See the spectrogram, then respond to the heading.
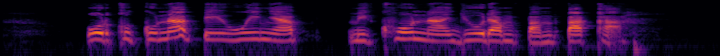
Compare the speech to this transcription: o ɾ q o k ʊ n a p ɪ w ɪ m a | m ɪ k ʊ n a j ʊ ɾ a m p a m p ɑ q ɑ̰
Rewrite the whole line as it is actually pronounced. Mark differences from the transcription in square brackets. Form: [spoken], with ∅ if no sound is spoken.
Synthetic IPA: o ɾ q o k ʊ n a p ɪ w ɪ [ɲ] a | m ɪ [kʰ] ʊ n a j ʊ ɾ a m p a m p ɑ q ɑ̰

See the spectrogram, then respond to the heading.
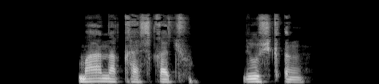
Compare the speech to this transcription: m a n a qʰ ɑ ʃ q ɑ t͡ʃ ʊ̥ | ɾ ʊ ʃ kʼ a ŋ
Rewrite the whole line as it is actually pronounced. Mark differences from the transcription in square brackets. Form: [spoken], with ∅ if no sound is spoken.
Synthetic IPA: m a n a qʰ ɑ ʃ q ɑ t͡ʃ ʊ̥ | [ʎ] ʊ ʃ kʼ a ŋ

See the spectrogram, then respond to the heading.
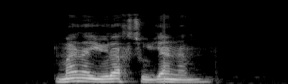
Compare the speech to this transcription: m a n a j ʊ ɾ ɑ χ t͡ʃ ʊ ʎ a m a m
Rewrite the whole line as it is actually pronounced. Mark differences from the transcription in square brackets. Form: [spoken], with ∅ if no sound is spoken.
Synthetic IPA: m a n a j ʊ ɾ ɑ χ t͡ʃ ʊ [j] a [n] a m

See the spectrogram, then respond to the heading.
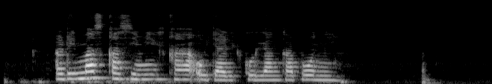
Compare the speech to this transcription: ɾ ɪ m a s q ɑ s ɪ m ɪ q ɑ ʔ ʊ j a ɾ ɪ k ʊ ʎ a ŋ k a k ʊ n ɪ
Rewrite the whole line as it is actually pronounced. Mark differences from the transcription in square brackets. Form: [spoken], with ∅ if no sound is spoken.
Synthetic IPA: ɾ ɪ m a s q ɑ s ɪ m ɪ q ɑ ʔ ʊ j a ɾ ɪ k ʊ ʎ a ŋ k a [p] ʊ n ɪ

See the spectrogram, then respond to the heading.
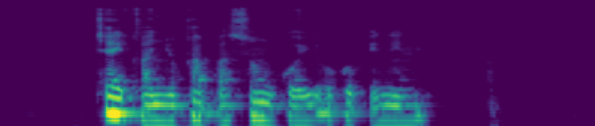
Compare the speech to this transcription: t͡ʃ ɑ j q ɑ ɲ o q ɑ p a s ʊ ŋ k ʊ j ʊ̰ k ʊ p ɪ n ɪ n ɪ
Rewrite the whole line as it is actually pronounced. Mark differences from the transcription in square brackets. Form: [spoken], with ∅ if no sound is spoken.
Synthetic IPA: t͡ʃ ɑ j q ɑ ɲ o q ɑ p a s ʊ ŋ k ʊ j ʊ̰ k ʊ p ɪ n ɪ n ɪ

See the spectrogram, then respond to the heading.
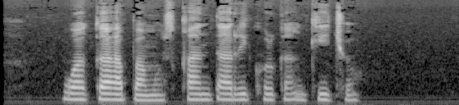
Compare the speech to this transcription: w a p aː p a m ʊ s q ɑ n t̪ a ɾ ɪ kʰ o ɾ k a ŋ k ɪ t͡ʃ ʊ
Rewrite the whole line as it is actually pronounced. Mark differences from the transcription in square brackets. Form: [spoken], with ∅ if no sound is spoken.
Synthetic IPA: w a [k] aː p a m ʊ s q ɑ n t̪ a ɾ ɪ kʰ o ɾ k a ŋ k ɪ t͡ʃ ʊ

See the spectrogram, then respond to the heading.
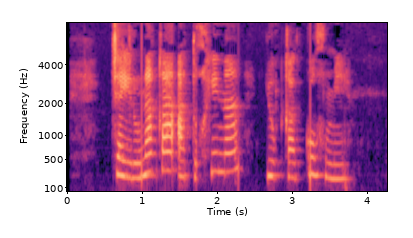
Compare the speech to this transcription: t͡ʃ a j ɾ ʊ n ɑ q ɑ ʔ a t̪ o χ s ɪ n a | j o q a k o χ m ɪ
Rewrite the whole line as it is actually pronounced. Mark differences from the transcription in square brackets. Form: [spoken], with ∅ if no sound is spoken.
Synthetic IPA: t͡ʃ a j ɾ ʊ n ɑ q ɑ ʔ a t̪ o χ [h] ɪ n a | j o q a k o χ m ɪ

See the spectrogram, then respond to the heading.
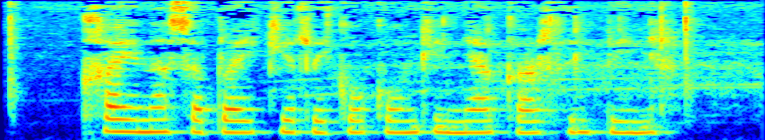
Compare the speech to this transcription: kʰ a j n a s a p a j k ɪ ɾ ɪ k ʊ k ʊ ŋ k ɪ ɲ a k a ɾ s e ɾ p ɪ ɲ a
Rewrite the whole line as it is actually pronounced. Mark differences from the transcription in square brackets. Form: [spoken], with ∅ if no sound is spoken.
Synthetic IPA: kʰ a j n a s a p a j k ɪ ɾ ɪ k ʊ k ʊ ŋ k ɪ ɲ a k a ɾ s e [l] p ɪ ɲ a

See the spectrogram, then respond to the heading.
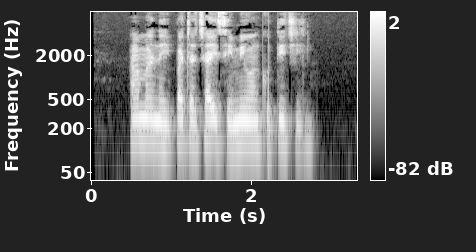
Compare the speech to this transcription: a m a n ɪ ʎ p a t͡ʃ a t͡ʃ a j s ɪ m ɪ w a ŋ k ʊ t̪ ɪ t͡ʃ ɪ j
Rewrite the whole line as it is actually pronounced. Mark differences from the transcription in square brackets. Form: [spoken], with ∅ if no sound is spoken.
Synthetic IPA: a m a n ɪ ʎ p a t͡ʃ a t͡ʃ a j s ɪ m ɪ w a ŋ k ʊ t̪ ɪ t͡ʃ ɪ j

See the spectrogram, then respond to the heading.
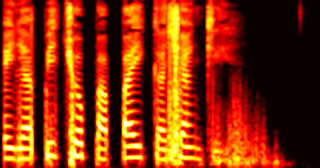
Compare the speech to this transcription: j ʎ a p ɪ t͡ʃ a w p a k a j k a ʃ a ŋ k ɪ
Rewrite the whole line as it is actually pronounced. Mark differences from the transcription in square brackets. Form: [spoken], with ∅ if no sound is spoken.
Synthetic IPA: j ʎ a p ɪ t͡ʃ a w p a [p] a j k a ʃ a ŋ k ɪ

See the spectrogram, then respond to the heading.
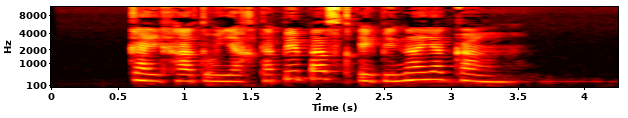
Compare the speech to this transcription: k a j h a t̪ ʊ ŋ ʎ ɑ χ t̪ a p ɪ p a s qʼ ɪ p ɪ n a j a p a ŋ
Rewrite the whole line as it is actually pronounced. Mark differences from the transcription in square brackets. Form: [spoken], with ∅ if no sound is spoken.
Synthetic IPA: k a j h a t̪ ʊ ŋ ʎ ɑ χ t̪ a p ɪ p a s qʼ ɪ p ɪ n a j a [k] a ŋ

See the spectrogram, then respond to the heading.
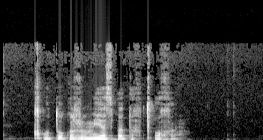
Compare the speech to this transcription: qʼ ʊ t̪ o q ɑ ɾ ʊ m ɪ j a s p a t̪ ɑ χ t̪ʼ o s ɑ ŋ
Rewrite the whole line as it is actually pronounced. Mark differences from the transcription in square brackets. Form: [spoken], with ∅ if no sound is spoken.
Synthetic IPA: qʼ ʊ t̪ o q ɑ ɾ ʊ m ɪ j a s p a t̪ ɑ χ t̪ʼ o [χ] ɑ ŋ

